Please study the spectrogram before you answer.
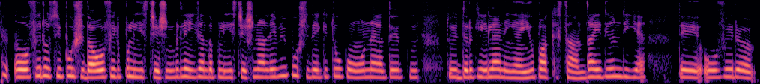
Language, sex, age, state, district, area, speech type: Dogri, female, 18-30, Jammu and Kashmir, Jammu, rural, spontaneous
